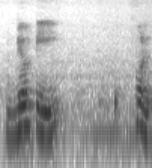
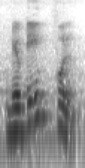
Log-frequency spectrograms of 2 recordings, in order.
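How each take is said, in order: First: "beautiful" split with a long pause after beauty; broken into parts. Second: "beautiful" in two beats with only a short break; two quick beats. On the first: Teacher showing students a word read in several parts, widely split. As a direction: pull beautiful apart, very slowly, beauty ... फुल. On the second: Teacher repeating the split word for students, parts closer together. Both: Shown as a demonstration. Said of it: "कई बार में पढ़ सकें".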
